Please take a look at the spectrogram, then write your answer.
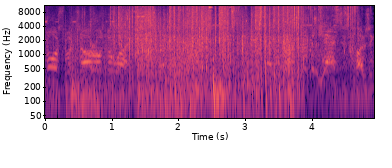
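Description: Dense, sustained gunfire from the video game Call of Duty Warzone rattles in rapid overlapping bursts, loud and continuous throughout, with faint voices mixed underneath.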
